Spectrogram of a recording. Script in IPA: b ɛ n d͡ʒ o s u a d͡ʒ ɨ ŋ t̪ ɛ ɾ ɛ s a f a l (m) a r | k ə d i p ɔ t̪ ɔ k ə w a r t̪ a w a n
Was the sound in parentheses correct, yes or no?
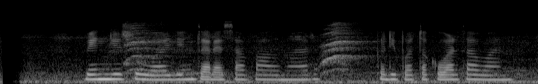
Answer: yes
